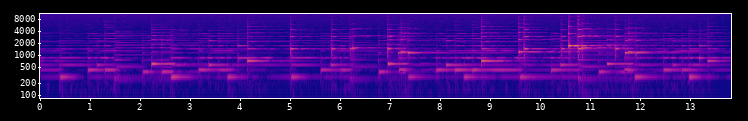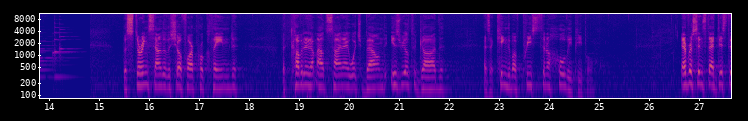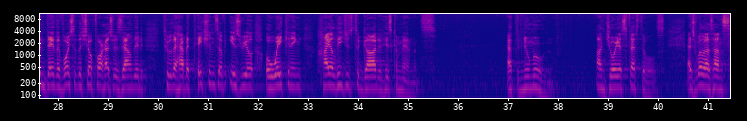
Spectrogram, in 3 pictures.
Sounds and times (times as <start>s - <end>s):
Speech: 15.5s - 17.8s, 18.7s - 22.0s, 22.7s - 25.0s, 26.6s - 35.6s, 37.0s - 38.0s, 38.8s - 41.4s.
